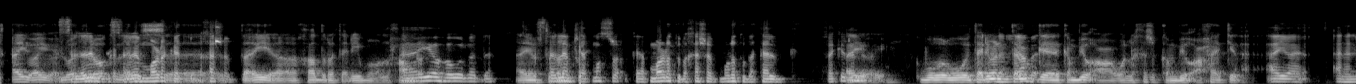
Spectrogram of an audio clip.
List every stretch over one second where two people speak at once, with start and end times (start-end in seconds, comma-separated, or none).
0.6-2.4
